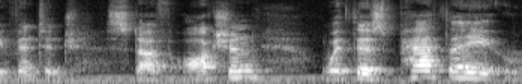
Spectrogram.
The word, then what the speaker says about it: Pathé: We're going to wrap up part five of the vintage stuff auction with this Pathé Records Globe, or Pathe as some like to uh pronounce it.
